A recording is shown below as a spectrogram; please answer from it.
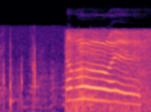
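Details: Domestic cat giving a single drawn-out meow of just over a second. It is tonal and harmonic, rising slightly and then sliding gently downward. A few faint clicks and taps come before it.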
